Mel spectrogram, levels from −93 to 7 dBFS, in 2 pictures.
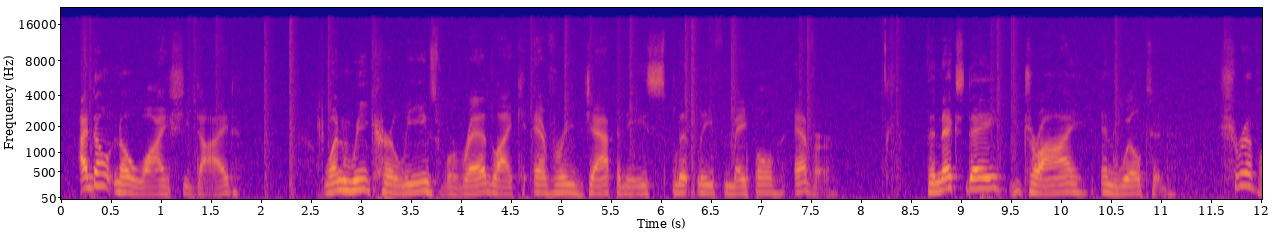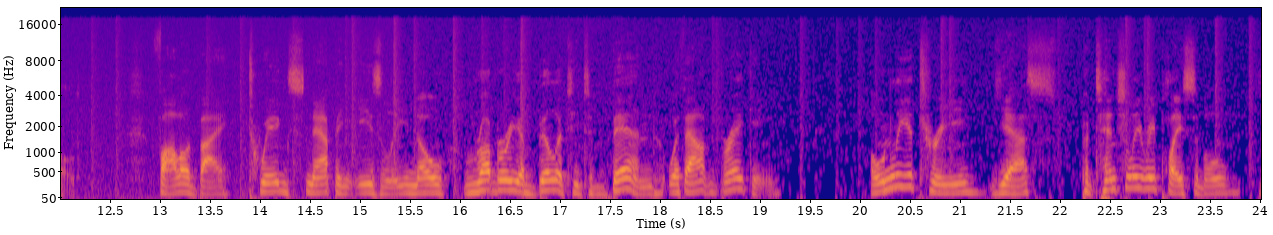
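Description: From 15.39 s, right after "followed by twigs snapping", to the end, the background drops and breaks up into twinkling specks. This is overdone noise removal: bands near the estimated room noise, which sits about 22 dB below speech, are cut along with quiet speech.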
